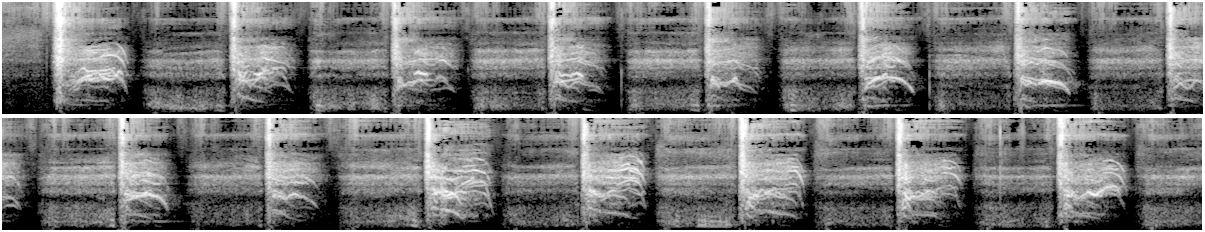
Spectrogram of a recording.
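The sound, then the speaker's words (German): Forceful rhythmic breathing of Bhastrika, the yogic bellows breathing exercise: many sharp breathy pumps in a steady, even pulse, each a short loud burst of air, with no talking. “Dann atme tief vollständig ein und beginne mit Bastrika.”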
